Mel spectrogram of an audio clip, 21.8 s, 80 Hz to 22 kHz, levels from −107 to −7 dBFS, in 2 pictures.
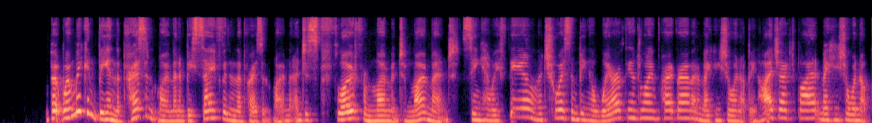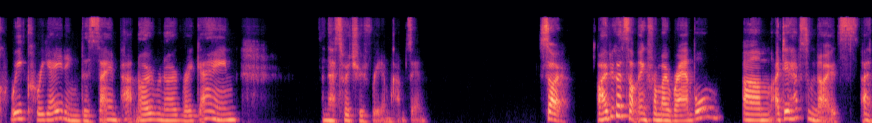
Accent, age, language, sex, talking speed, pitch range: Australian, 30-49, English, female, 225 wpm, 175-240 Hz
